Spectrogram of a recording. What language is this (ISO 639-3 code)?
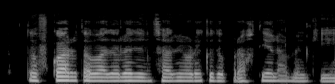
pus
